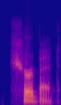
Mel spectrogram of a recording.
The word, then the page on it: sherbet: American English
